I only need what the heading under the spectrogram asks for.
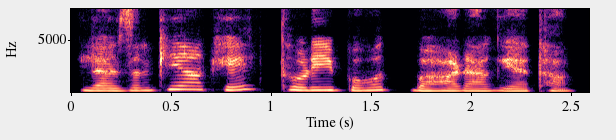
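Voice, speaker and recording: A woman's voice: a little high, normal speed, darkish tone, dry recording. A woman casually retelling a fan fiction story in a plain, conversational way.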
